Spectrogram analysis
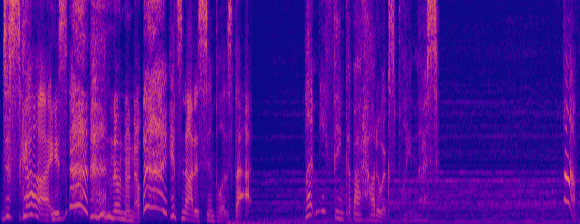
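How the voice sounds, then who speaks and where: Sly, lively young trickster demigoddess. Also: female voice, medium pitch, heavily acted. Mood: sly explaining. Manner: playful, teasing, drawn-out delivery. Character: sly, teasing young female trickster demigod and treasure hunter. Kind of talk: anime-style game voice acting. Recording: music behind the voice.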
